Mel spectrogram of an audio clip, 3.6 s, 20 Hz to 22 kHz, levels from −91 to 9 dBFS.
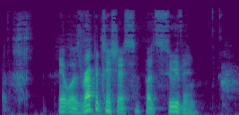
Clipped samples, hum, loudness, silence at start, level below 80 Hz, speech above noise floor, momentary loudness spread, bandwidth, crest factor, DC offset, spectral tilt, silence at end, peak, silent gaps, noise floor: under 0.1%; none; -28 LUFS; 0.2 s; -58 dBFS; 28 dB; 25 LU; 16.5 kHz; 24 dB; under 0.1%; -5.5 dB/octave; 0.15 s; -6 dBFS; none; -56 dBFS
